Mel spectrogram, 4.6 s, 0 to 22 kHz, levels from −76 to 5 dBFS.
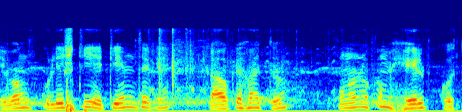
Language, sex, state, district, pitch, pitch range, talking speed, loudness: Bengali, female, West Bengal, Paschim Medinipur, 160 Hz, 145-175 Hz, 130 wpm, -17 LUFS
